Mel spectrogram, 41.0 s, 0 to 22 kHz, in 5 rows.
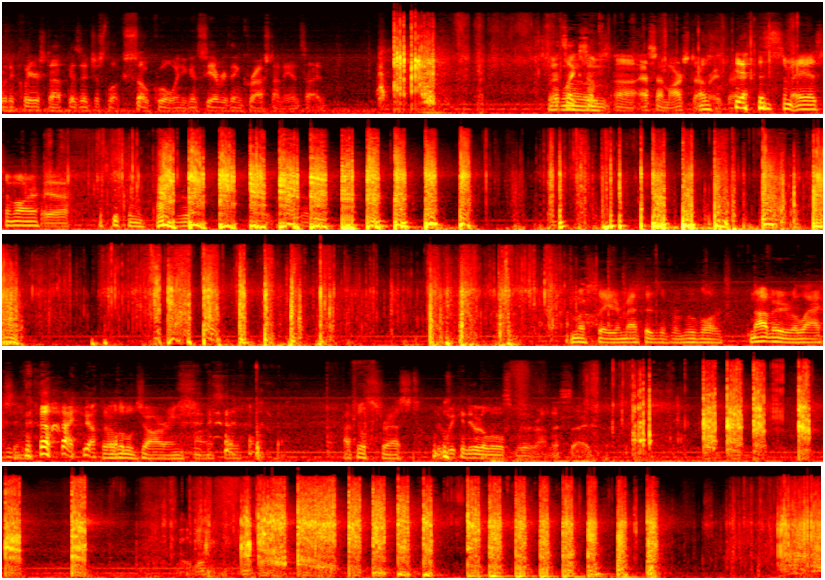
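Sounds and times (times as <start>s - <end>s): plastic film peeling and crackling: 3.8s - 23.1s, 30.4s - 41.0s.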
